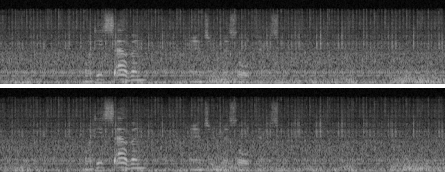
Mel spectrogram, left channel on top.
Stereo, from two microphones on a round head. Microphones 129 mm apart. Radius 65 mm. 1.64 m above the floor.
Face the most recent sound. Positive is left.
turn(degrees=10)  # may be behind; listen again after turning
